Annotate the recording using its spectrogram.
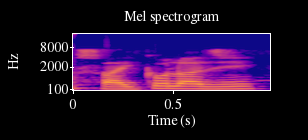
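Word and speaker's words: psychology: तो हम क्या करेंगे पी का उच्चारण नहीं करेंगे तो ये क्या हो जाएगा हमारा बच्चों पूरा साइकोलॉजी ये क्या हो जाएगा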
